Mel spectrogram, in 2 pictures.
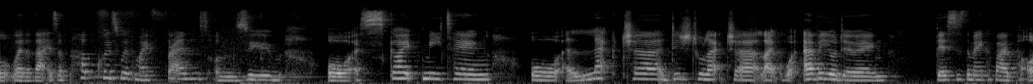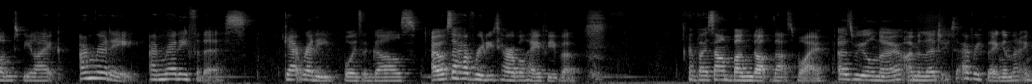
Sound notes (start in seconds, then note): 16.2 sniffing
